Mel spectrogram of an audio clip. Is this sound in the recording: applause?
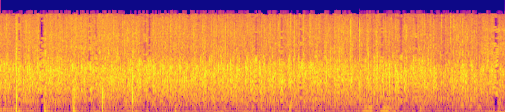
yes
